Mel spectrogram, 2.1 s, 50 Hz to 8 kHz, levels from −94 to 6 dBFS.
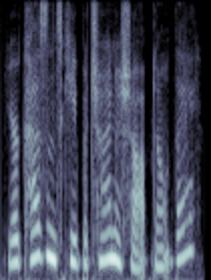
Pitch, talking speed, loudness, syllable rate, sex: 260 Hz, 225 wpm, -15 LUFS, 5.2 syllables/s, female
